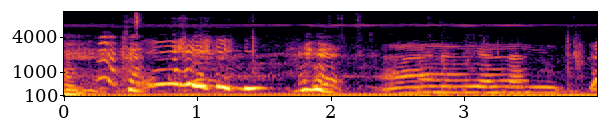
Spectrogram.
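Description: People's voices laughing and exclaiming, then one long, level drawn-out vocal call about two and a half seconds in.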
